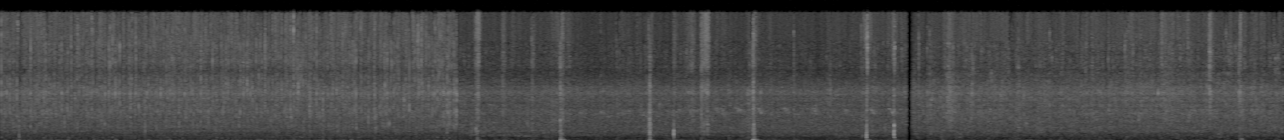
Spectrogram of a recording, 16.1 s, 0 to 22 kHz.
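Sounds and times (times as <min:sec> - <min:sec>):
short knocks and thumps: 0:05.9 - 0:07.2, 0:08.0 - 0:10.1, 0:10.7 - 0:11.4.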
